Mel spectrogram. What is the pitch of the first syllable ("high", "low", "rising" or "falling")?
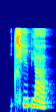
high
